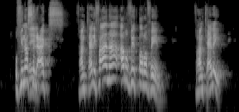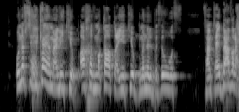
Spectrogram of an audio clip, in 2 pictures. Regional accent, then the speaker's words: Saudi Arabia; عندنا في السعوديه ما عندك اللي هو البي او بوكس زي امريكا

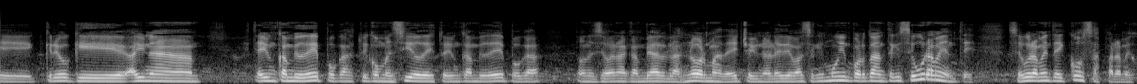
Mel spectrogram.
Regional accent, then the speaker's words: Argentina; nos tenemos que mirar como hermanos que somos todos los argentinos

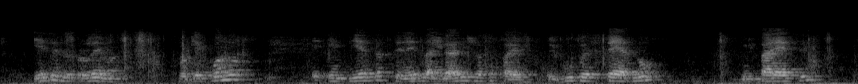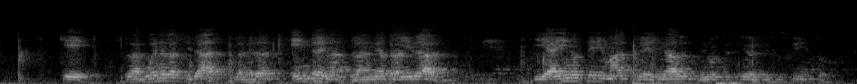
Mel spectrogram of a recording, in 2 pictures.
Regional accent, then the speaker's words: Brazil; Spanish is a second language; Pues dar despacio porque soy brasileño, entonces por el idioma.

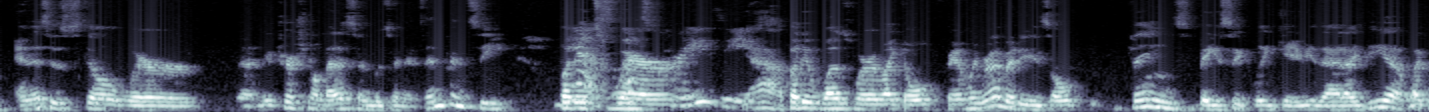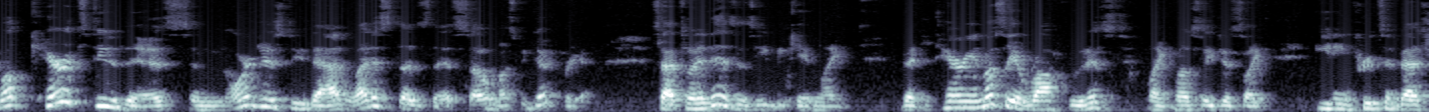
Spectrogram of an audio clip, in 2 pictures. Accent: San Pedro, California, United States; Well, the thing is he grew up in my hometown, San Pedro, California.

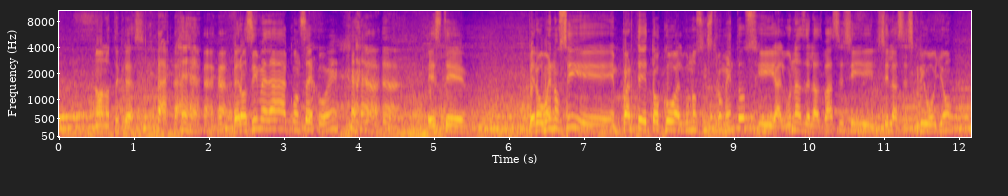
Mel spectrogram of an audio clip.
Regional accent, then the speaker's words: Los Angeles, California, United States; Bueno, venimos de California, de Los Ángeles, sí, de allá venimos.

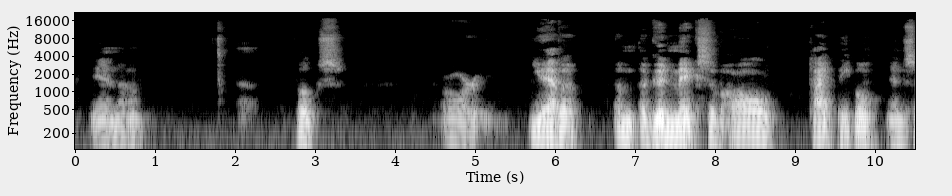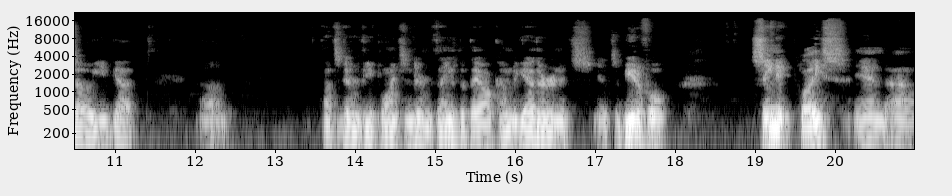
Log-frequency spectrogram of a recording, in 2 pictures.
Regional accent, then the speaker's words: Navasota, Texas, United States; also born or lived in Houston; My grandparents lived here, and I was born in Houston. My dad was working out of town at the time. He ended up coming back to Navasota when I was about three, so pretty much been here all my life.

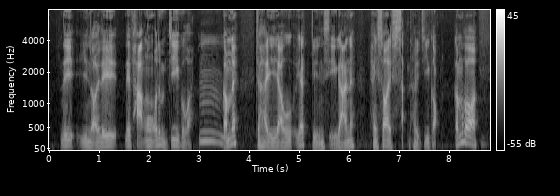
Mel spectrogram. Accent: China; 咁我哋其實中國人咧，即係頭暈有啲時候咧，我哋以前見到都係我頭暈咧，頭暈其實係頭痛嚟嘅。

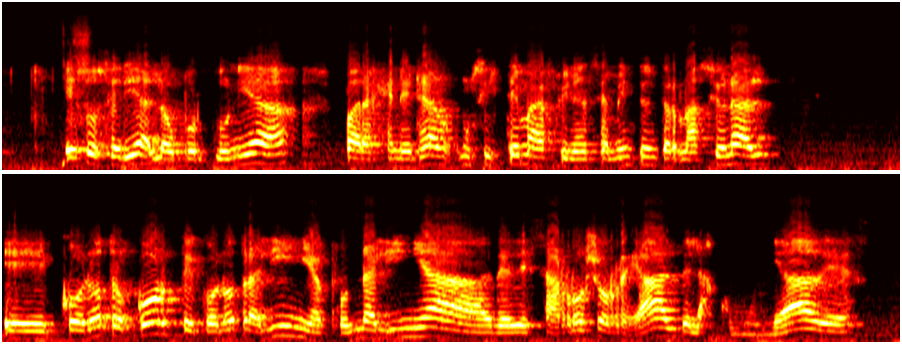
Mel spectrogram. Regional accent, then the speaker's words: Argentina; porque como argentinos no sabemos

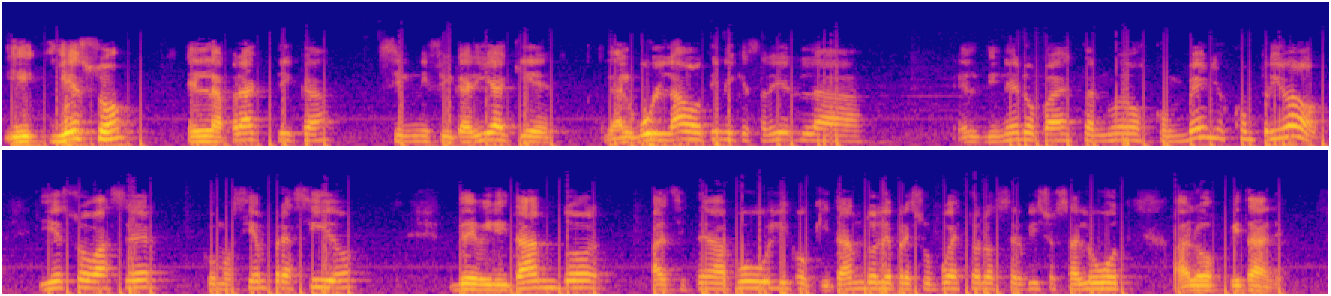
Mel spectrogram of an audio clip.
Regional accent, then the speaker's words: Chile; como sociedad chilena tenemos que ser capaces de levantar un proyecto político en salud

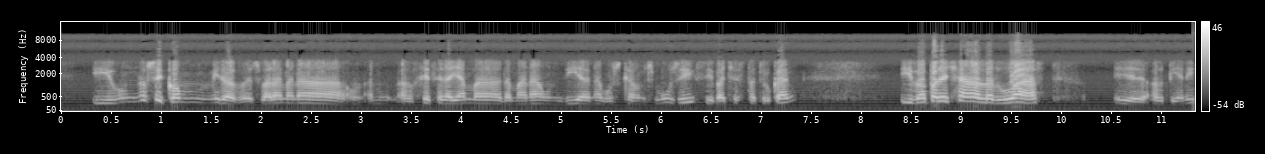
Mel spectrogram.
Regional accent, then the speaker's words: Barcelona, Catalonia, Spain; now in Peralada, Spain; jo, per exemple, sóc de Barcelona i visc a Peralada.

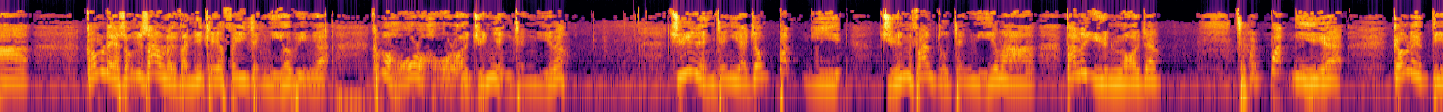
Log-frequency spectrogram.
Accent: Hong Kong; 我哋香港人

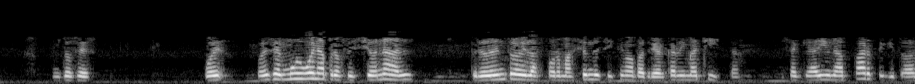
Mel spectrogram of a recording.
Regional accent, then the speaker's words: Bariloche, Río Negro, Argentina; Porque este es mi pueblo. Yo puedo hablar desde acá, podemos tener una mirada provincial

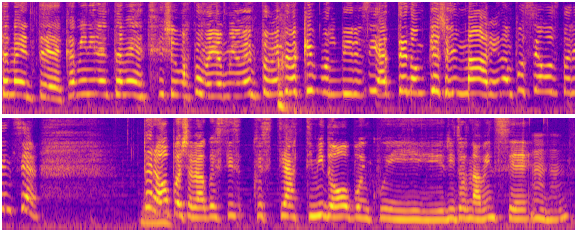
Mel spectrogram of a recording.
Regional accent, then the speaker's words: Apulia, Italy; siamo andati nel suo paese originale, che non è nella mia regione, la Puglia, ma è fuori regione

